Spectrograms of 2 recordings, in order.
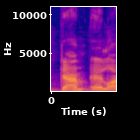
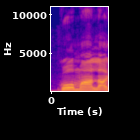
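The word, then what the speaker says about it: Kamala: ان command کے مطابق اس کا نام، جس کا مطلب ہے کمل کا پھول، کو مالا کے طور پر تلفظ کیا جاتا ہے، اوقاف کے نشان کی طرح۔ تاہم منگل کو NBA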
